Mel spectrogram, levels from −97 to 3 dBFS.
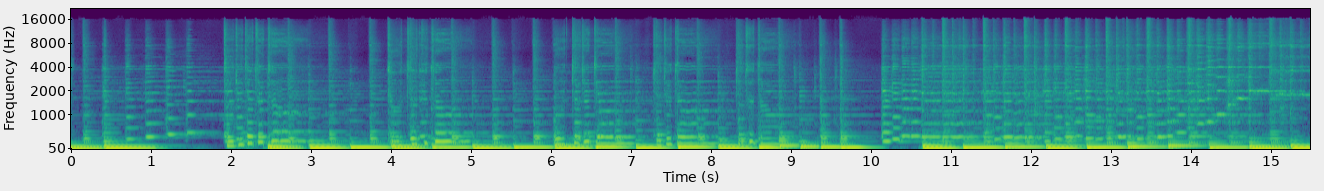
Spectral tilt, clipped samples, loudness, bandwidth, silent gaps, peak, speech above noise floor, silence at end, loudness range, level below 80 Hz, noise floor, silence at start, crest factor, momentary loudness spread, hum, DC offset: -6.5 dB/octave; under 0.1%; -15 LUFS; 16.5 kHz; none; -2 dBFS; 20 dB; 0 s; 1 LU; -16 dBFS; -34 dBFS; 0 s; 10 dB; 6 LU; none; 0.1%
